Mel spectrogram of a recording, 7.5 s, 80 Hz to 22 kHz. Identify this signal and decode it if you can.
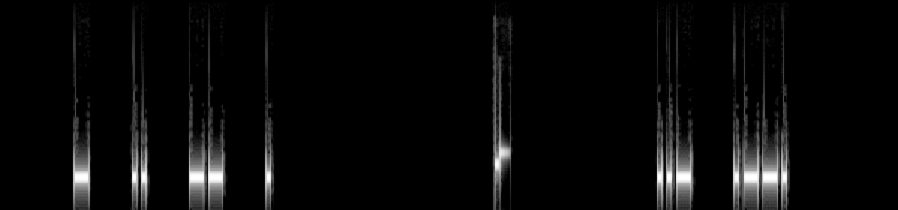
Morse code, heard as a keyed tone, about 30 wpm, spaced as for 17 wpm, 700 Hz. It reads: TIME UP
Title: 3x Character Spacing - Top 100 Words - 30wpm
